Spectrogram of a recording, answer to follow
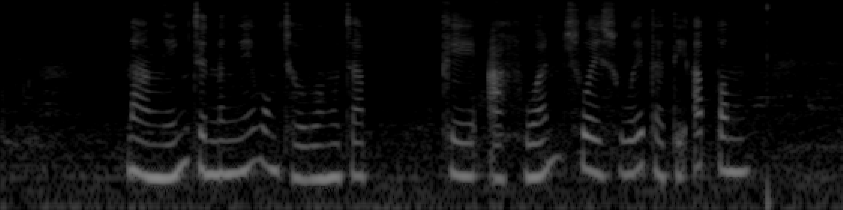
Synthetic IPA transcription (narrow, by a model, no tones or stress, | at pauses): naŋɪŋd̥ʒ̥ə̤nəŋewɔŋd̥ʒ̥ɔ̤wɔŋut͡ʃap̚keʔafuansuwesuwed̪̥ä̤d̪̥iʔapəm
